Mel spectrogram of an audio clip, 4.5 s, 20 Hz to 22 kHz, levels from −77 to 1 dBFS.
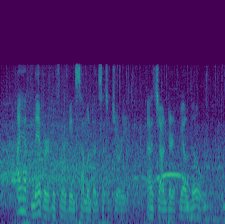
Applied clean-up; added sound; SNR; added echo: none; Crowd; 2 dB; none.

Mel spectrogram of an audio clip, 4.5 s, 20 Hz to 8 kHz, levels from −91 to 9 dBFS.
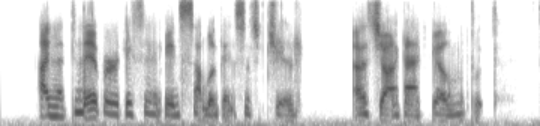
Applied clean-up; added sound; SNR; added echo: neural diffusion model UNIVERSE++.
